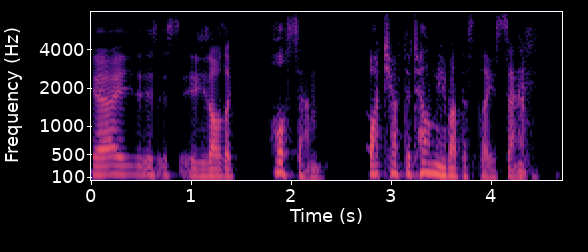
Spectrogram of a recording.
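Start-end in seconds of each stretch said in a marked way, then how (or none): 1.8-4.3 put-on Irish-sounding accent. Retelling how a man addressed his spirit guide, in an attempted Sam voice. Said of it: "That sounded more like Darby O'Gillen".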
